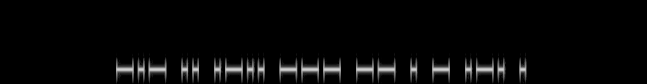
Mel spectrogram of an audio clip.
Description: Morse code, heard as a keyed tone, about 22 wpm, 700 Hz. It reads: KILOMETRE
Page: Morse Code Ninja practice 22wpm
